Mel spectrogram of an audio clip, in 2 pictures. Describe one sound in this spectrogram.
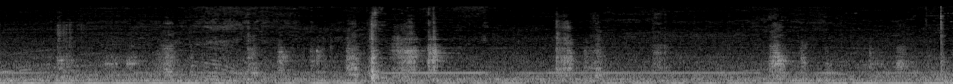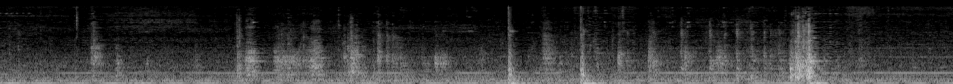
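An excavator bucket scrapes and digs into dirt with clunks and knocks.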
